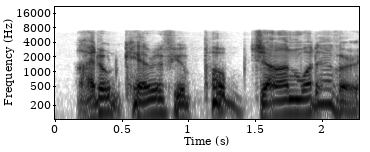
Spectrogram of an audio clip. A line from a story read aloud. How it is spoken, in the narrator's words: she snorted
